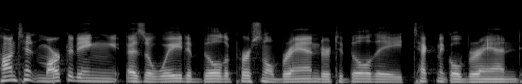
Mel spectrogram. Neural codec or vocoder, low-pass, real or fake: none; 7.2 kHz; real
